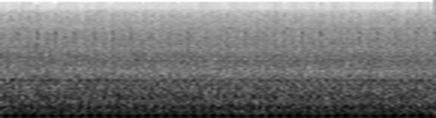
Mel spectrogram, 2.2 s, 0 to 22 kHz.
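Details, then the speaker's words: 2017 BMW R1200 RT boxer twin started after 9 months stored covered on a battery tender in dry Tucson climate, in neutral: fires quickly, steady even low thrum idle without stumbles or misses, healthy. "for it to fire off that quickly after sitting, you know, don't know if it's the climate. It's not a humid climate here."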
